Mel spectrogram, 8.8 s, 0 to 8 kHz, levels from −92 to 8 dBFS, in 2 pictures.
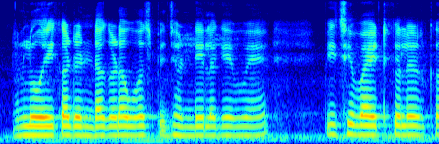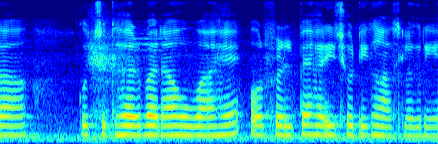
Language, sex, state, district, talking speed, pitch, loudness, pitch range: Hindi, female, Bihar, Sitamarhi, 200 wpm, 195 Hz, -30 LUFS, 185-195 Hz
